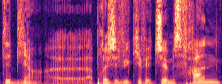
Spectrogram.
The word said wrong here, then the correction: James Frain: que, James Frain, pardon, que j'aime beaucoup, qui intégrait la distribution.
